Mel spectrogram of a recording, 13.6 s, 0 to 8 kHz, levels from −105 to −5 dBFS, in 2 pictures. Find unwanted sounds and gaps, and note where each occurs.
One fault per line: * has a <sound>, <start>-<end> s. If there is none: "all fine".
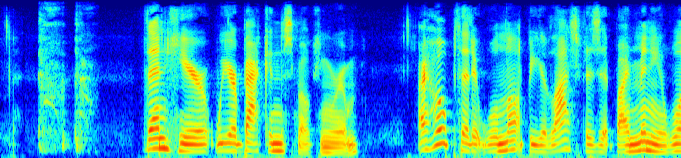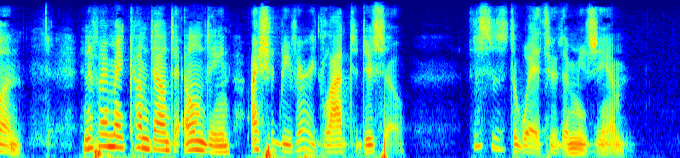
* has a cough, 0.4-1.0 s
